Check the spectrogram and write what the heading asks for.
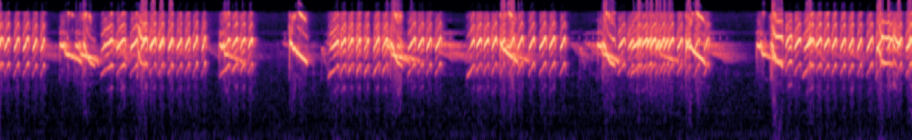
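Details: High-pitched song of a wild Japanese white-eye, used as lure and master song, with dense chattering trills and quick descending whistles grouped into bursts about one to two seconds long.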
